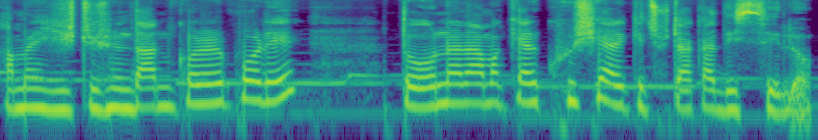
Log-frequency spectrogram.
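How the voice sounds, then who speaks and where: A young woman with a Bangladeshi accent and a fairly high voice tells a personal story as an interview guest. She talks colloquially, chaining events and quoted exchanges together. Faint music plays behind her. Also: brisk, a little mellow. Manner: colloquial, run-on narration with quoted dialogue.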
